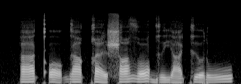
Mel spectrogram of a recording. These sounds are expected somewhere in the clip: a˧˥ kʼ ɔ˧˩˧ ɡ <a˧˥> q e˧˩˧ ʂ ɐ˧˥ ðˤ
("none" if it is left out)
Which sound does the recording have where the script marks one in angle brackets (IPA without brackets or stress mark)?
a˧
